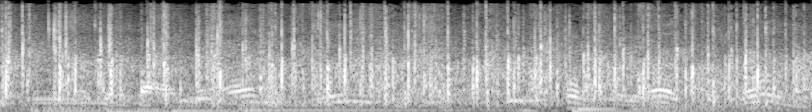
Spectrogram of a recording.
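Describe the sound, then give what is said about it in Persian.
Many hands clap together in thick, steady applause, with voices chattering underneath throughout. “خب پس دیگه حالا دست واقعیه رو الان بزن.”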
